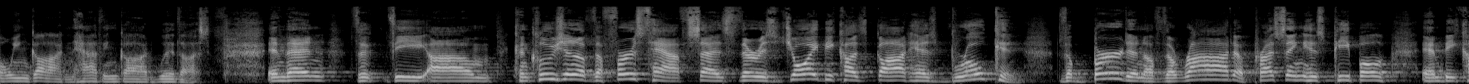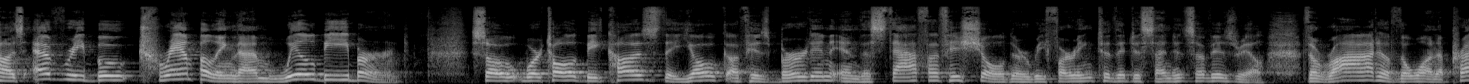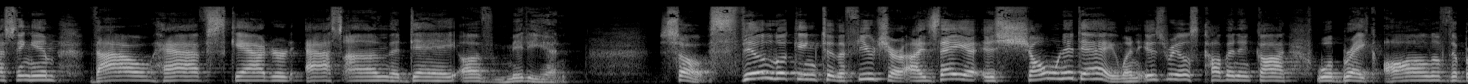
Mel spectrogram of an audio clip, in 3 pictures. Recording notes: First Congregational Church of Clinton, MA -- Sermon -- November 20, 2022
